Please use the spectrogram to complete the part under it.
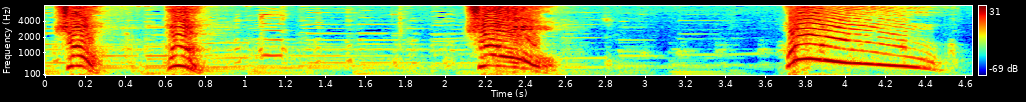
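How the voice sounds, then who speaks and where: A grumpy old Ilocano man in a comedy radio drama. His voice is forceful and high, and it leaps about wildly as he scolds and blusters in an Ilocano accent. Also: sing-song, drawn-out words, soft background music, heavily acted. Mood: angry, blustering. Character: cantankerous loud old man guarding his yard.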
